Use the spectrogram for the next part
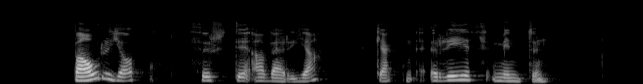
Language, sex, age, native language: Icelandic, female, 50-59, Icelandic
